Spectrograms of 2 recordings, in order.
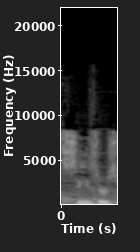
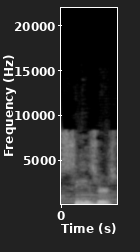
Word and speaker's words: Caesar: its contemporary pronunciation thus his name is pronounced in a similar way to the pronunciation of the German Kaiser or Dutch Kaiser Caesar's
